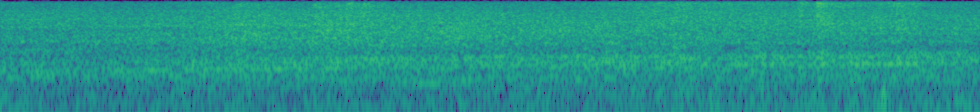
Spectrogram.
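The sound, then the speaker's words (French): A steady, loud rumbling roar of a metro train running along the rails, a continuous dense noise with slight swells and no voices. “Son corps joue de l'instabilité et suit, tout en souplesse, les secousses du métro.”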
